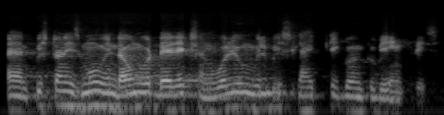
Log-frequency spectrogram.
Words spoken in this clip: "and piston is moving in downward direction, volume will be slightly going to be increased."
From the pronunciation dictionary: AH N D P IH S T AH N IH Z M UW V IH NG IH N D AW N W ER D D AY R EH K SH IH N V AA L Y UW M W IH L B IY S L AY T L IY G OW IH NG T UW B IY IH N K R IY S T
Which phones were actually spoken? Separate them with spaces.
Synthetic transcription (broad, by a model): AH N D P IH S T AH N IH Z M UW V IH IH N D AW N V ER D D AY R EH K SH IH N V AA L Y UW M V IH L B IY S L AY T L IY G OW IH NG T UW B IY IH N K R IY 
